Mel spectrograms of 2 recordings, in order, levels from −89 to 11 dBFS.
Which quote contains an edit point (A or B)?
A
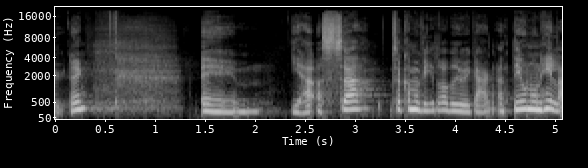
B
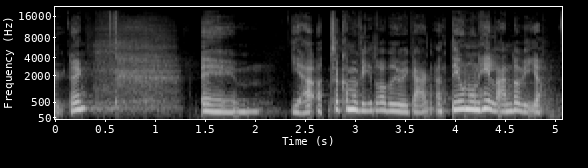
B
